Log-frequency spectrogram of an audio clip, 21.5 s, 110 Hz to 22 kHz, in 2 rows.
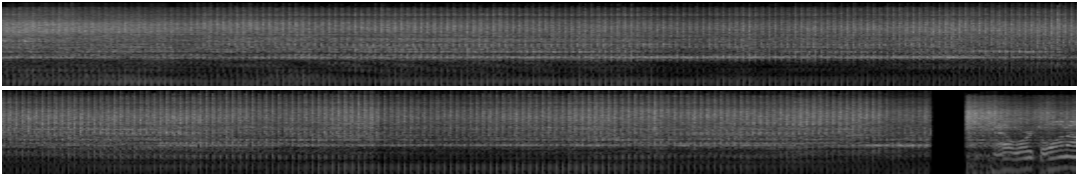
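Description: A generator engine runs steadily while charging a 48 volt LiFePo4 battery bank, a loud continuous mechanical drone with a rattling, knocking texture that holds throughout, broken by a brief dropout near the end.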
